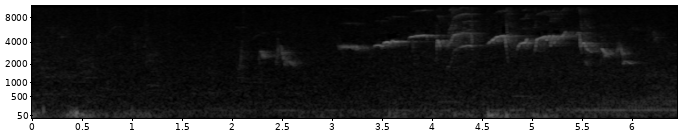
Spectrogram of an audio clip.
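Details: Red-whiskered bulbul singing during an attempt to trap a wild bird; after three quiet seconds, a run of bright, warbled, whistled phrases rises and falls with quick slurred notes, over steady low background hiss.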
